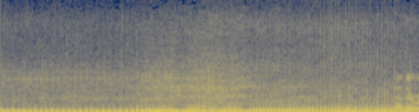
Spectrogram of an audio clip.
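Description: A dirt bike's engine running as it rides past close by, its note dipping and rising again about halfway through.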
